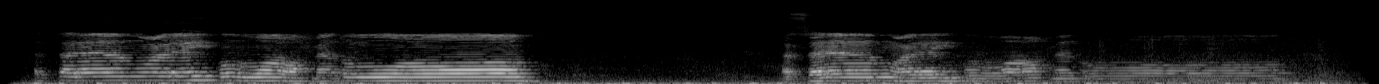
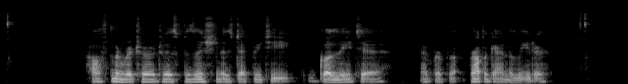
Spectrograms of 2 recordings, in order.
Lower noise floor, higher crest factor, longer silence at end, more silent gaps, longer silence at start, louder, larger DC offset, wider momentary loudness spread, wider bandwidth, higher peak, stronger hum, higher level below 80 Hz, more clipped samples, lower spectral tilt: second, -51 dBFS vs -73 dBFS; about the same, 18 dB vs 22 dB; about the same, 0.3 s vs 0.4 s; neither; about the same, 0.15 s vs 0.05 s; about the same, -27 LUFS vs -28 LUFS; neither; first, 26 LU vs 18 LU; first, 18.5 kHz vs 11.5 kHz; second, -10 dBFS vs -6 dBFS; neither; first, -42 dBFS vs -64 dBFS; neither; about the same, -6.5 dB/octave vs -6.5 dB/octave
